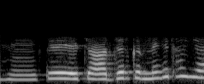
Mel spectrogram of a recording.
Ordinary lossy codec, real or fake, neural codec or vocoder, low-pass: MP3, 32 kbps; real; none; 3.6 kHz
